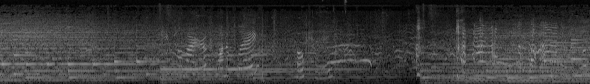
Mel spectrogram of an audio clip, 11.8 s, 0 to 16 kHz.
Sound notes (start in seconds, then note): 8.2 Palmyra grunting; 8.2 children laughing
